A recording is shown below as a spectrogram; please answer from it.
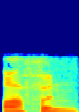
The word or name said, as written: often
